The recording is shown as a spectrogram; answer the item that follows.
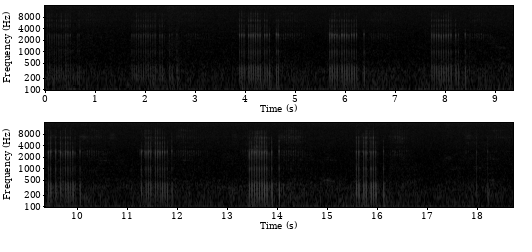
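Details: Domestic cat purring loudly enough to be likened to snoring: a steady soft rumble broken by stronger raspy purr bursts roughly every two seconds, each with a fast fluttering pulse, in a quiet indoor setting.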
